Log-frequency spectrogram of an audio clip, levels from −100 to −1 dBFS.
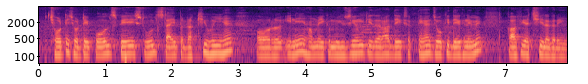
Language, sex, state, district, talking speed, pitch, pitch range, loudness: Hindi, male, Uttar Pradesh, Gorakhpur, 205 wpm, 125 Hz, 120-135 Hz, -27 LUFS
